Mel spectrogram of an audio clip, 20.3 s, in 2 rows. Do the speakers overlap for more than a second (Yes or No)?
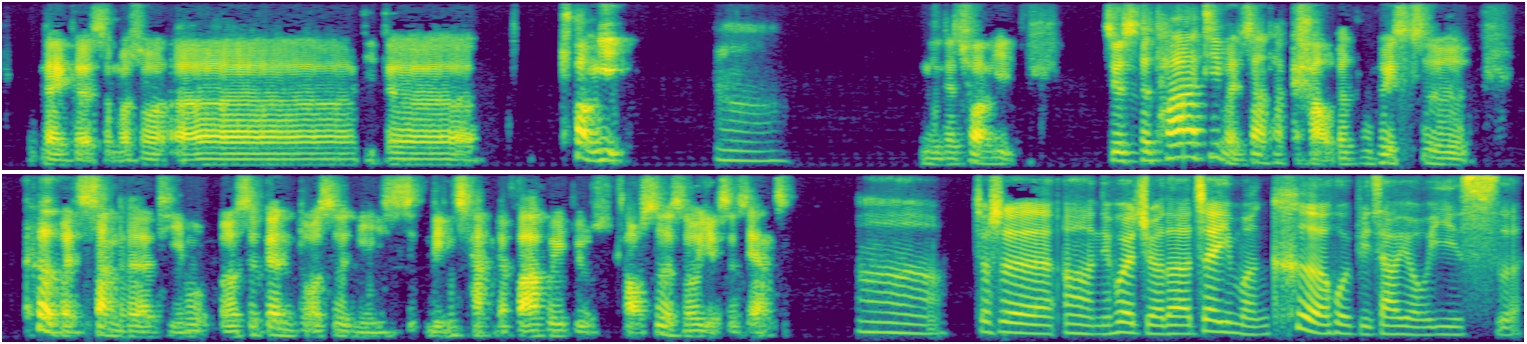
No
